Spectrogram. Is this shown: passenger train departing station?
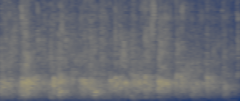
no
